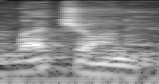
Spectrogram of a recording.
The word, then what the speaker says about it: lechon: For our viewers, would you explain what lechon is?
